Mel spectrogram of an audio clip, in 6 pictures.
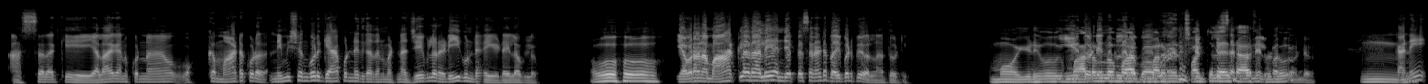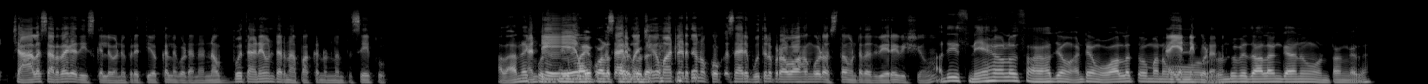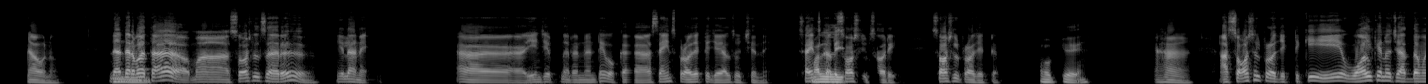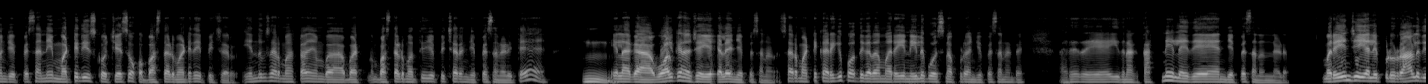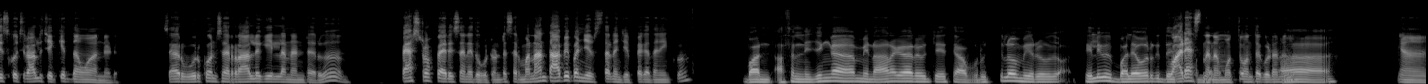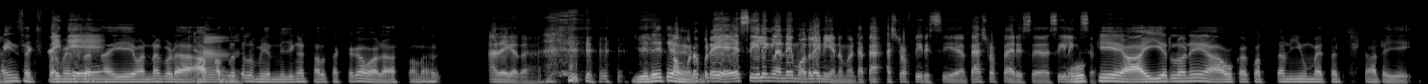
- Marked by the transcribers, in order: in English: "గ్యాప్"; other background noise; laughing while speaking: "అని చెప్పేసి అనుకోనెళ్ళిపోతుండేవాళ్ళు"; chuckle; in English: "సోషల్"; in English: "సైన్స్ ప్రాజెక్ట్ జేయాల్సొచ్చింది. సైన్స్"; in English: "సోషల్ సారీ సోషల్"; in English: "సోషల్ ప్రాజెక్ట్‌కి వోల్కానో"; "మట్టి" said as "మత్తి"; in English: "వోల్కానో"; in English: "పాస్టర్ అఫ్ పారిస్"; tapping; in English: "సైన్స్ ఎక్స్‌పెరిమెంట్స్"; chuckle; in English: "పాస్టర్ ఆఫ్ ఫిరిసు పాస్టర్ ఆఫ్ పారిస్ సీలింగ్స్"; in English: "ఇయర్‌లోనే"; in English: "న్యూ మెథడ్స్ స్టార్ట్"
- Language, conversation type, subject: Telugu, podcast, కొత్త ఆలోచనలు రావడానికి మీరు ఏ పద్ధతులను అనుసరిస్తారు?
